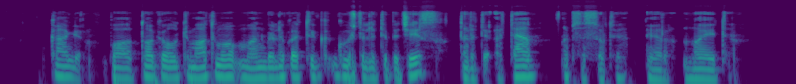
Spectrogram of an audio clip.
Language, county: Lithuanian, Kaunas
